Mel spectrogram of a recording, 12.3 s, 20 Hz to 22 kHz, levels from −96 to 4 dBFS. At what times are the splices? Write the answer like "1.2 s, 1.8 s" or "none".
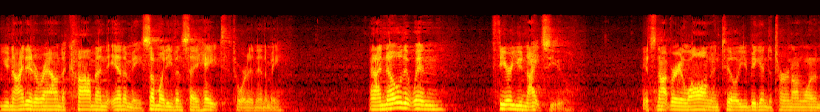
none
